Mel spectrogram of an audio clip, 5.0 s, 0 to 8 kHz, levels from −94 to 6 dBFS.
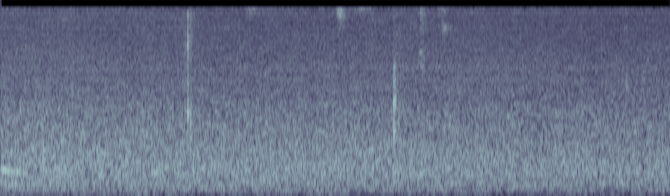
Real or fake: fake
